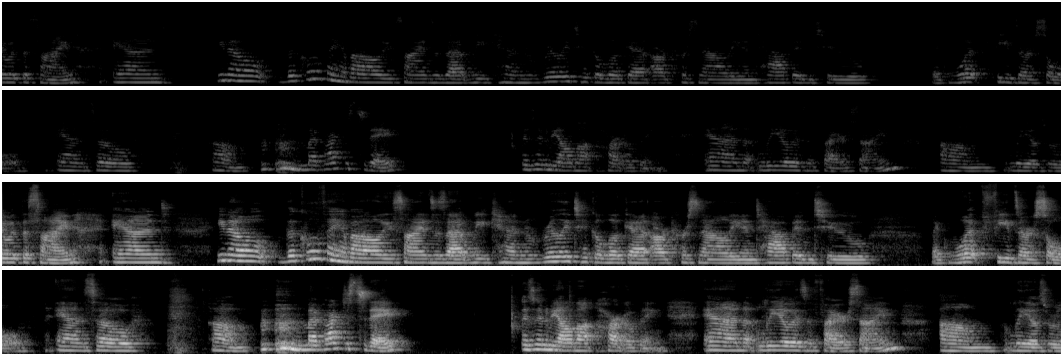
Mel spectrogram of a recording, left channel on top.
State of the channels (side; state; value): left; quieter; 23.4 dB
